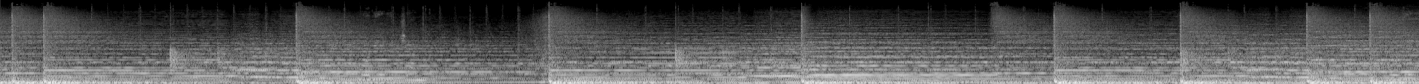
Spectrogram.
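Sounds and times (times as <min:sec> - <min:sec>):
epic cinematic trailer dubstep music: 0:00.0 - 0:14.1.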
